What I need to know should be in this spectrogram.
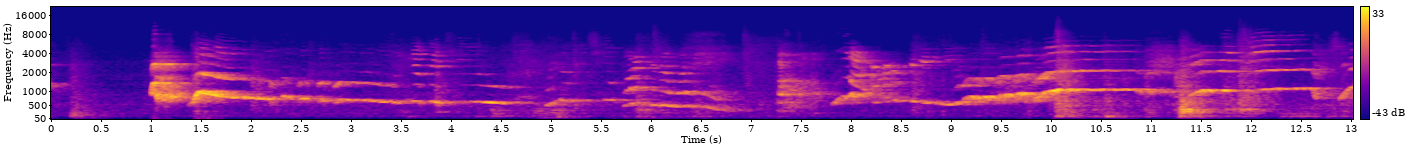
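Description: A puppy whines and yelps in high, wavering cries.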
